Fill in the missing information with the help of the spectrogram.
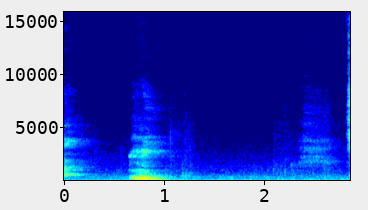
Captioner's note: clears throat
